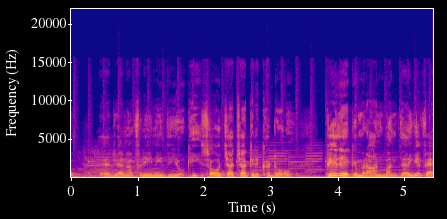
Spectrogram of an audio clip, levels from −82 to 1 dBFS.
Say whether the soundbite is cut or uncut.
cut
